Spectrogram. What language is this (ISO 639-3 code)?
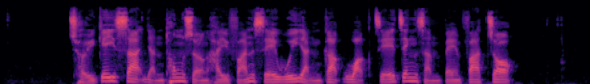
yue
